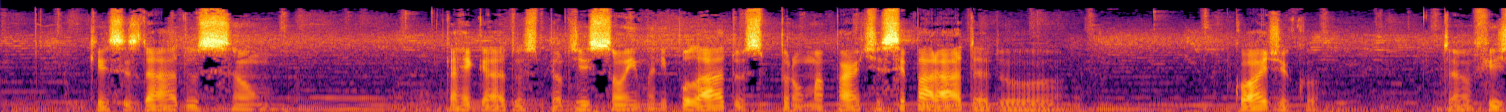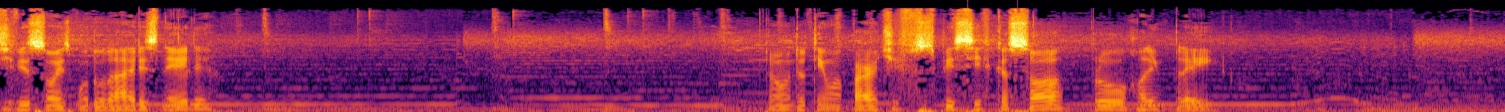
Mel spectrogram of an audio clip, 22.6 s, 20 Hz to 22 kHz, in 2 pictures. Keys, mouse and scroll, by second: 1.4-3.2 right drag, 7.8-8.8 drag, 14.0 click, 15.0 click, 16.0 click.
